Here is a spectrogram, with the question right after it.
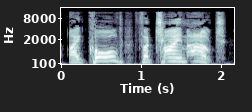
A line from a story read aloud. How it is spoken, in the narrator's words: Wood roared at his team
